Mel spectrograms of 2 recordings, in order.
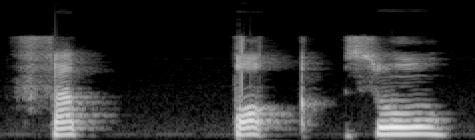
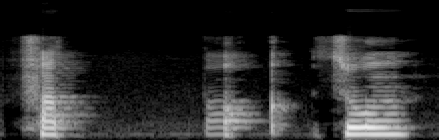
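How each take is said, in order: Both takes have the same delivery.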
